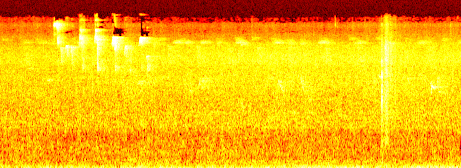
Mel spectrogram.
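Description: A small bird gives a quick series of high, thin chirps about a second in, with a few fainter calls later, over a steady low rumble. There is one sharp click near the end.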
